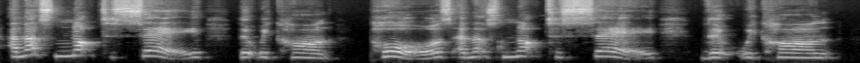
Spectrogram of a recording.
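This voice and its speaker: Woman, thirties, higher voice, bright tone, emphatic, playful asides. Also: slow. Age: 30s. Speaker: podcast host. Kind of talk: casual chat.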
